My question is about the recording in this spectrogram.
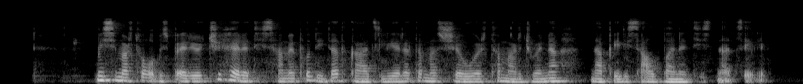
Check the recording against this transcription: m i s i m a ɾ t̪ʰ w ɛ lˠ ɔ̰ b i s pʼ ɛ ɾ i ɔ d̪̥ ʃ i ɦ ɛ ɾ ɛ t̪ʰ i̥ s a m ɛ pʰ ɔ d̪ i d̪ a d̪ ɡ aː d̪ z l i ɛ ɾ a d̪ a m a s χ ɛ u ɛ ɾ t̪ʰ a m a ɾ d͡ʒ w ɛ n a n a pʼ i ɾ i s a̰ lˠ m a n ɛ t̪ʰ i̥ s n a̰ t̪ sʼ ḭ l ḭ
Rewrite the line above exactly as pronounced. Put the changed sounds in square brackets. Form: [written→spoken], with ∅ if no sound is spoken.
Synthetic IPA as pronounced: m i s i m a ɾ t̪ʰ w ɛ lˠ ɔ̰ b i s pʼ ɛ ɾ i ɔ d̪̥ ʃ i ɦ ɛ ɾ ɛ t̪ʰ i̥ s a m ɛ pʰ ɔ d̪ i d̪ a d̪ ɡ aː d̪ z l i ɛ ɾ a d̪ a m a s [χ→ʃ] ɛ u ɛ ɾ t̪ʰ a m a ɾ d͡ʒ w ɛ n a n a pʼ i ɾ i s a̰ lˠ [m→b] a n ɛ t̪ʰ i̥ s n a̰ t̪ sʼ ḭ l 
